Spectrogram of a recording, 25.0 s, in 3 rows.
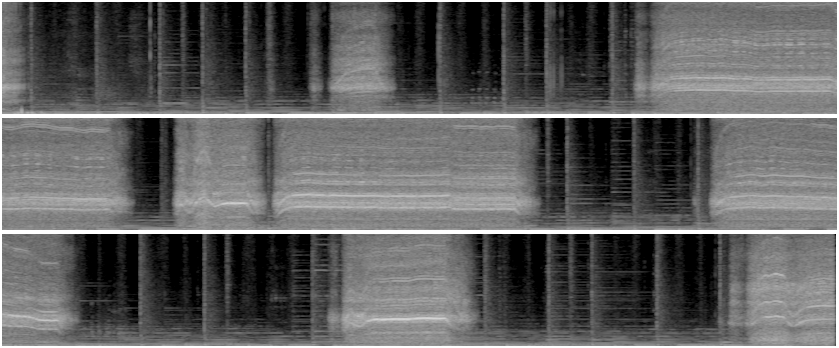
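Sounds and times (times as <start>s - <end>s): electric drill boring into steel: 0.0s - 0.3s, 3.1s - 4.0s, 6.3s - 13.8s, 15.4s - 17.5s, 20.0s - 21.5s, 24.0s - 25.0s.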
